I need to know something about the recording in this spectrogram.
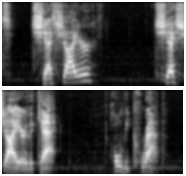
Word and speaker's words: Cheshire: kept forgetting what is and how do you pronounce that's Cheshire Cheshire the cat wholly crack Cheshire thing that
